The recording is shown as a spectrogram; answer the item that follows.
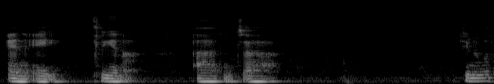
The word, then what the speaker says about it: Clíodhna: father like Niclef, O-D-H, the D-H is silent, N-A, Clíodhna.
